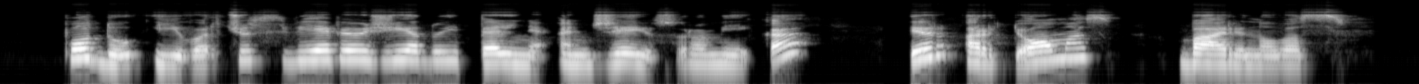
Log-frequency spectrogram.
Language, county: Lithuanian, Klaipėda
